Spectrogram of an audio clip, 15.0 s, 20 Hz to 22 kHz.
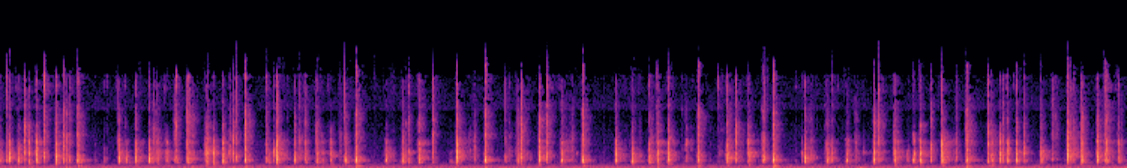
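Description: Long-nailed fingertips type continuously on a pink Logitech Pop Keys mechanical keyboard in the Heartbreaker Rose colorway, with round plastic keycaps. The result is a steady stream of sharp, bright plastic clicks and clacks centered around 1.1 kHz, each dying away almost instantly.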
